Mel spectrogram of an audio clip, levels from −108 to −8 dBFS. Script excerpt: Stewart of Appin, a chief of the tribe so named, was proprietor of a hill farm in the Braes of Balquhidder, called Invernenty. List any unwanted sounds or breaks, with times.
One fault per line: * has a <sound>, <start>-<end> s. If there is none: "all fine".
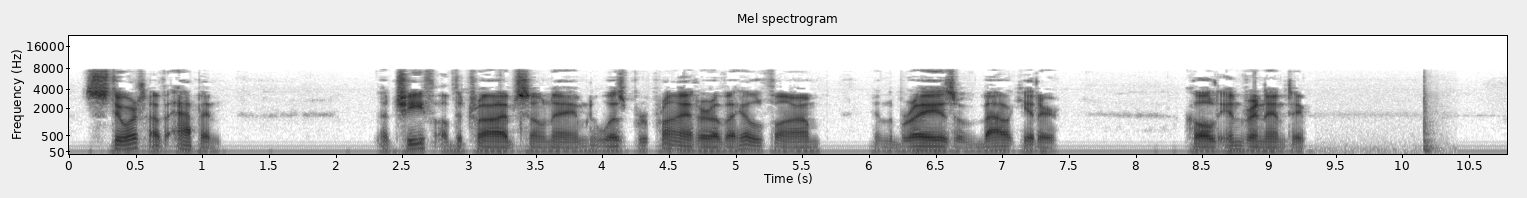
* has a thud, 10.2-10.4 s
